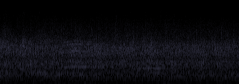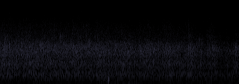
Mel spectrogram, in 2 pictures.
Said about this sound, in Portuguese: Aplaude Jesus então.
